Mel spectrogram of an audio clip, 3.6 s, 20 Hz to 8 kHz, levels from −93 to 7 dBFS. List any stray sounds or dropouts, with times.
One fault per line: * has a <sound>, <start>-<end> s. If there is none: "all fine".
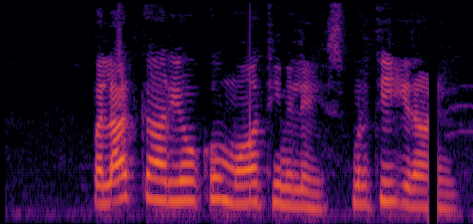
* has a dropout, 3.2-3.3 s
